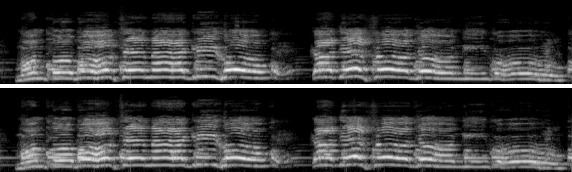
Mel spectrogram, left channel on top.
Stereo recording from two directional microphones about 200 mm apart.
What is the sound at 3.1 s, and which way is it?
Speech, 15° left (ahead or behind).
